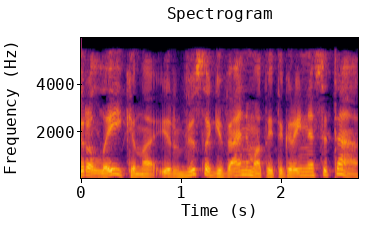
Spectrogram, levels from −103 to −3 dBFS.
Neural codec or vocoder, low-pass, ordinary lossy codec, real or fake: none; 5.4 kHz; MP3, 48 kbps; real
